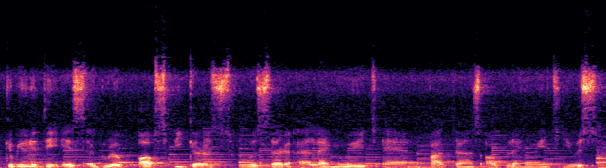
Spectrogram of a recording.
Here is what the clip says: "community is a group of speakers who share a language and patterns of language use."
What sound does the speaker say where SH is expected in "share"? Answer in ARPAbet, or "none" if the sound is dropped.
S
